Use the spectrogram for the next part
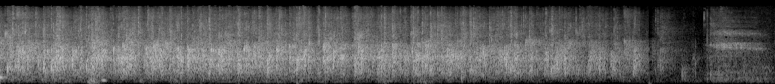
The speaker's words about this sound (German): Applaus für euch. Dankeschön.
